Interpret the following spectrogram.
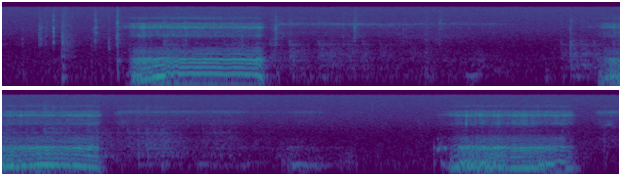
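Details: Omochi, a pet French Bulldog, snoring indoors while asleep: three loud, rasping, harmonic snores roughly every four to five seconds, each about a second long, with softer wheezy breaths between them in a quiet room.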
